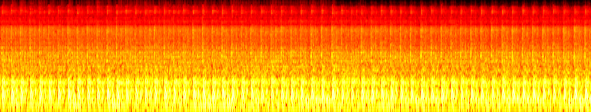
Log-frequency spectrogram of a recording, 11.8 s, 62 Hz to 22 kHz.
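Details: Yamaha Scorpio single-cylinder after tune-up (valve adjustment, carburetor cleaning, new intake manifold, oil change): even steady idle beat, no misses or tappet clatter, smoother after valve adjustment, air screw about 1.5 turns; normal idle.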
